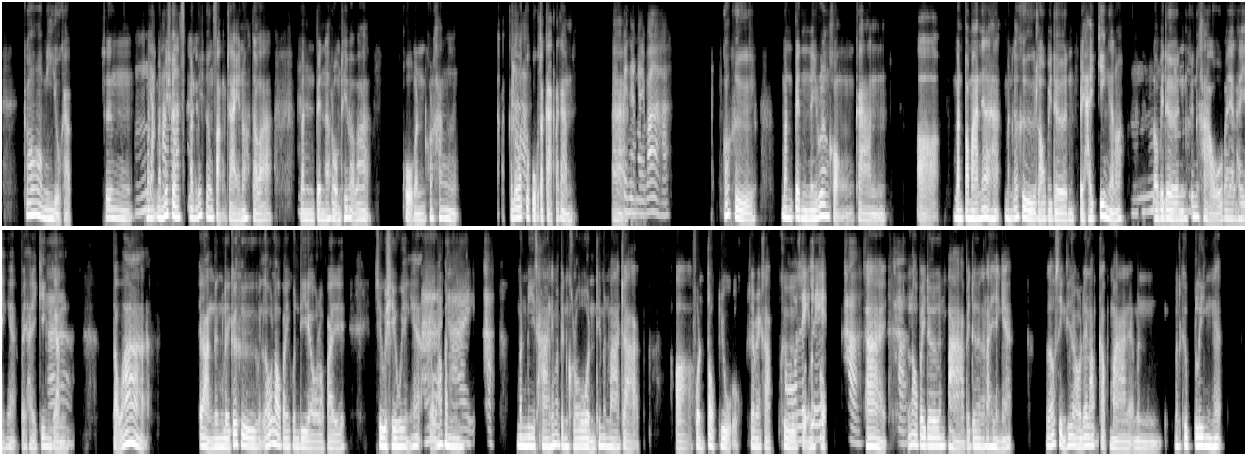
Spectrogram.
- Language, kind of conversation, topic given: Thai, podcast, เคยเดินทางคนเดียวแล้วเป็นยังไงบ้าง?
- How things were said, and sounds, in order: chuckle; in English: "hiking"; in English: "hiking"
